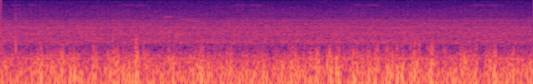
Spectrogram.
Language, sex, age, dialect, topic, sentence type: Bengali, female, 18-24, Rajbangshi, agriculture, question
